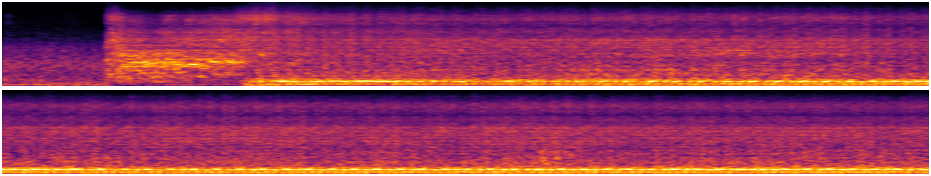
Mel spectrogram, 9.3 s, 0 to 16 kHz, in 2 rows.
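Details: Ford Fox Body Mustang 5.0 after an accident, started after resetting the fuel pump inertia switch behind the hatch panel: quiet, then the engine catches at about half a second and settles into a steady, even idle with a smooth low rumble. Normal idle.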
